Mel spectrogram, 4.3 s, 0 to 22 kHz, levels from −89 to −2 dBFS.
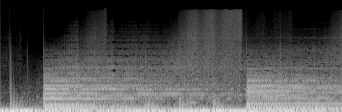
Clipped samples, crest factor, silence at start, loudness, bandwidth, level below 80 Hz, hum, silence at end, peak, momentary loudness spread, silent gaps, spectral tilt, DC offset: under 0.1%; 12 dB; 0 s; -24 LUFS; 10.5 kHz; -20 dBFS; none; 0 s; -8 dBFS; 4 LU; none; -7.5 dB/octave; under 0.1%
